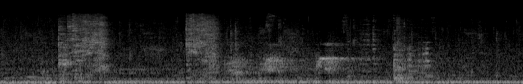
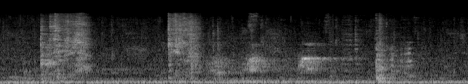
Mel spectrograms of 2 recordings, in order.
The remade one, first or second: second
